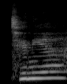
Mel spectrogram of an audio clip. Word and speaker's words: Tinnia: Indeed, for the story we should call her Tinnia, for it rhymes with linear, the start of which our story begins. Tinnia had a feisty spirit,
